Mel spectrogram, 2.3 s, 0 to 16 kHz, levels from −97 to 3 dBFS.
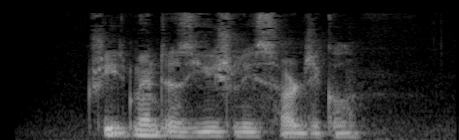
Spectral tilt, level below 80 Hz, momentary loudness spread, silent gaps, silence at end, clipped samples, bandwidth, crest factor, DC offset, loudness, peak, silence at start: -5.5 dB/octave; -66 dBFS; 11 LU; none; 0.45 s; under 0.1%; 11.5 kHz; 18 dB; under 0.1%; -35 LUFS; -18 dBFS; 0.45 s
